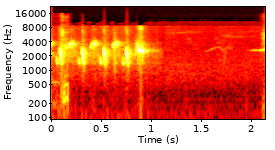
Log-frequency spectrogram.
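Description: A small bird chirping: a quick run of about eight short, high chirps within about a second.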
